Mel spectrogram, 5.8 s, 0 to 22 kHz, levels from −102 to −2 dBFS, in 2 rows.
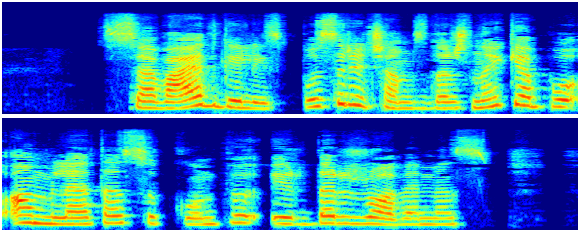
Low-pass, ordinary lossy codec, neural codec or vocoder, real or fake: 14.4 kHz; AAC, 48 kbps; none; real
